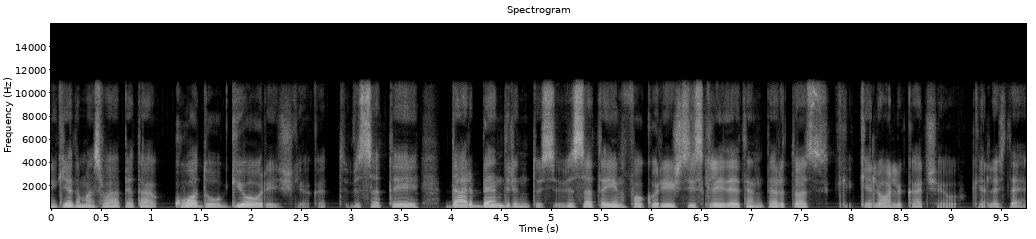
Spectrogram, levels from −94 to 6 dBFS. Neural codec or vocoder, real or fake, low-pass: none; real; 10.8 kHz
